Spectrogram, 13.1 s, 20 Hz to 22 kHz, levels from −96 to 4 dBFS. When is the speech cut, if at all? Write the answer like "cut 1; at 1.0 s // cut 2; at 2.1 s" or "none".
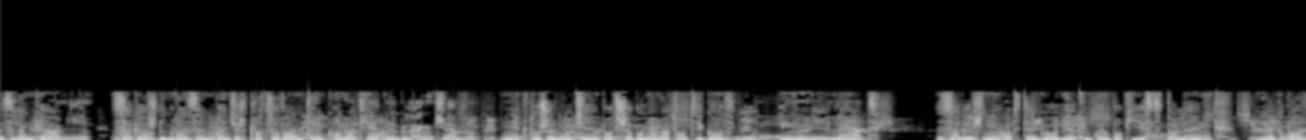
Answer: none

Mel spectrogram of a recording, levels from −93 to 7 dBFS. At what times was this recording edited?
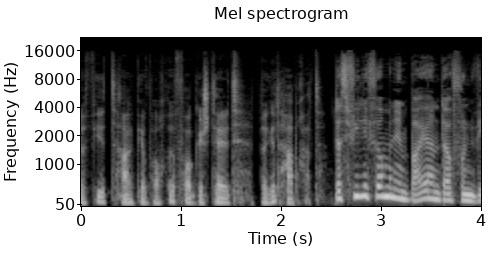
cut 1; at 2.5 s

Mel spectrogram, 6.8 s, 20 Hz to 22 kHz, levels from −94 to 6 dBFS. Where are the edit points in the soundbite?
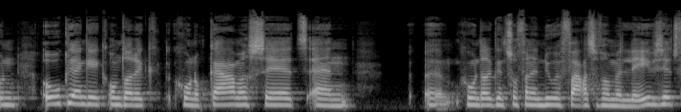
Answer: none

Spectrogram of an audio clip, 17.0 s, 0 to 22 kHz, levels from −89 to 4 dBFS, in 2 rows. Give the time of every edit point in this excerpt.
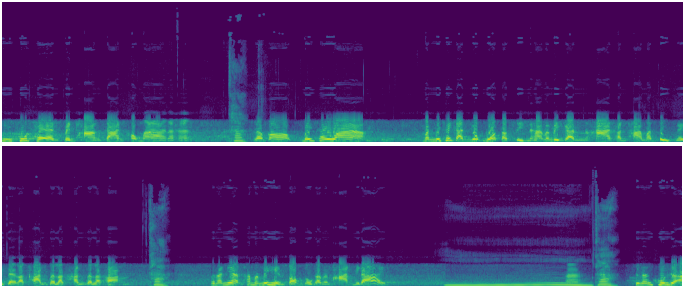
none

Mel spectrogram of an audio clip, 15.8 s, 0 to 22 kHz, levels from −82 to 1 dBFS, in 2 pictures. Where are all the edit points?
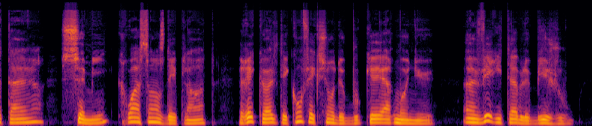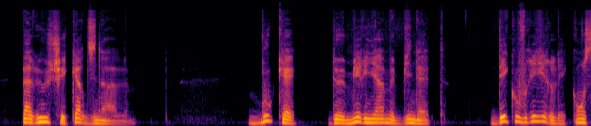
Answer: none

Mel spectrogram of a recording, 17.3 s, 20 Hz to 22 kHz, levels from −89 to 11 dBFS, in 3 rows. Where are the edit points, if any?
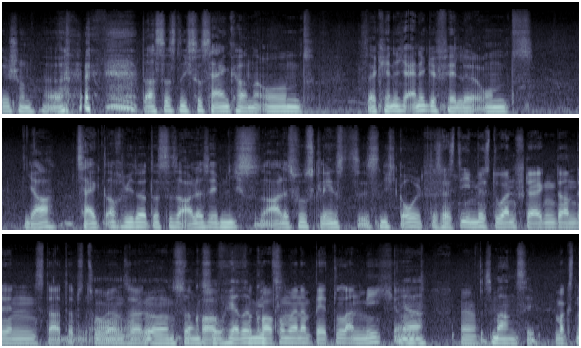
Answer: cut 1; at 10.0 s

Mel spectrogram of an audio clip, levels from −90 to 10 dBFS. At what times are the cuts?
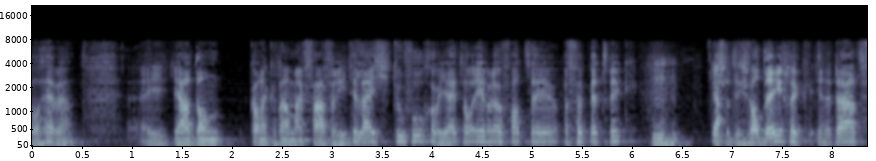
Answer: cut 1; at 6.6 s

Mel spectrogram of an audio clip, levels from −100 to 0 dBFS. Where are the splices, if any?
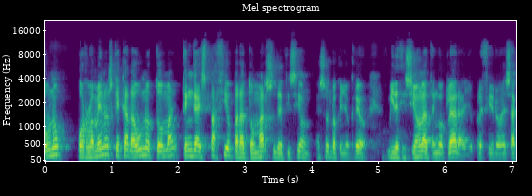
none

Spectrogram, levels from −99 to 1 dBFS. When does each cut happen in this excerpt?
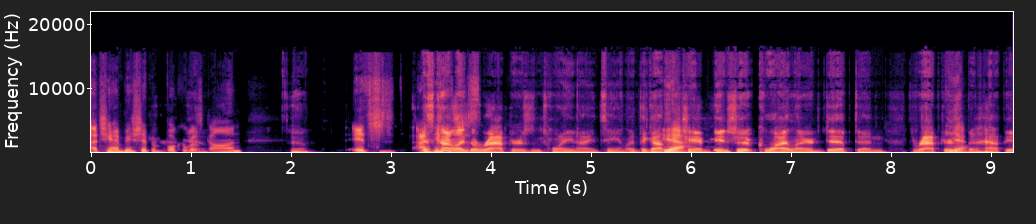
none

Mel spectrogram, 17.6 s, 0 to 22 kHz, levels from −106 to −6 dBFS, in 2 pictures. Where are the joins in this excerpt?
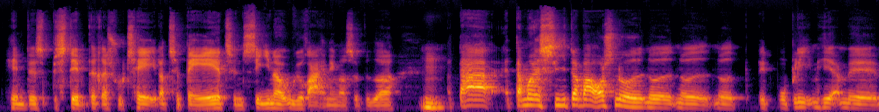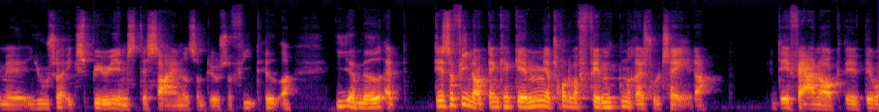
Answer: none

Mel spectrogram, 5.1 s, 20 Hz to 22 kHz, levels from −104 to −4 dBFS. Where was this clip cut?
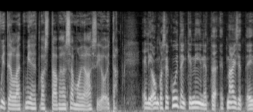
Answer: none

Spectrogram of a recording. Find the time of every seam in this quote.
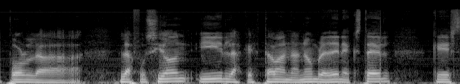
none

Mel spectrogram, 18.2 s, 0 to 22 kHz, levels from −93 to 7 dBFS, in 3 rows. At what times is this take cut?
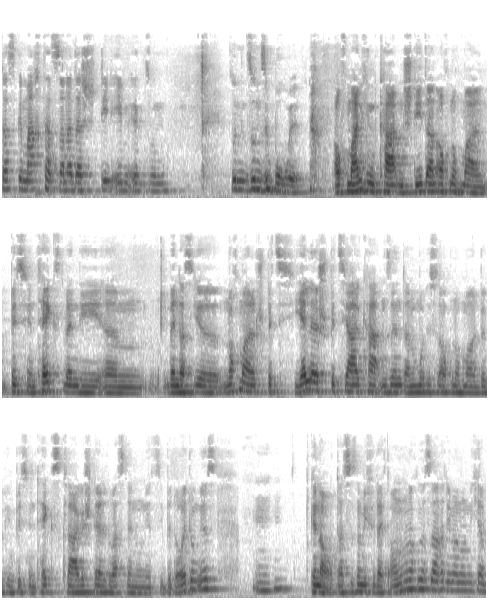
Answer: cut 1; at 8.5 s // cut 2; at 15.1 s

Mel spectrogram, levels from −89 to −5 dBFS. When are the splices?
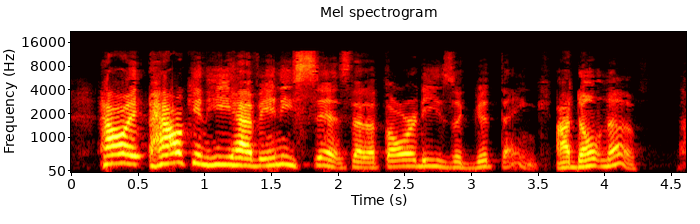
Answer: cut 1; at 3.6 s

